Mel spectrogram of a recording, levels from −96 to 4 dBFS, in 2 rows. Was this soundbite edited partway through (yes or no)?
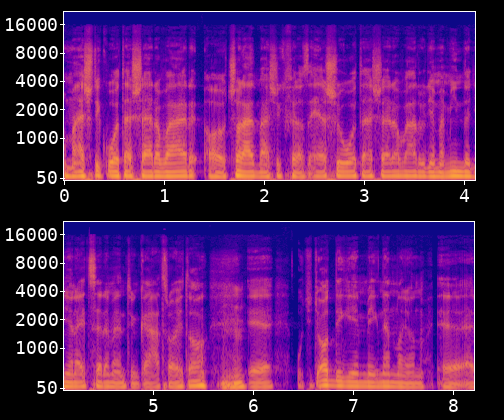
no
